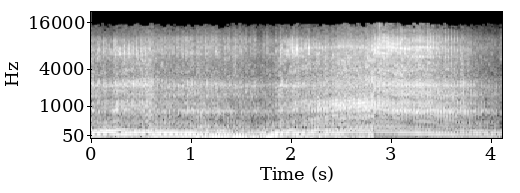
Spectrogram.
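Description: Classic Mini's 1.3-litre MPI four-cylinder engine running through a sport exhaust, revved up and back down twice, the second and bigger rev peaking about three seconds in.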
